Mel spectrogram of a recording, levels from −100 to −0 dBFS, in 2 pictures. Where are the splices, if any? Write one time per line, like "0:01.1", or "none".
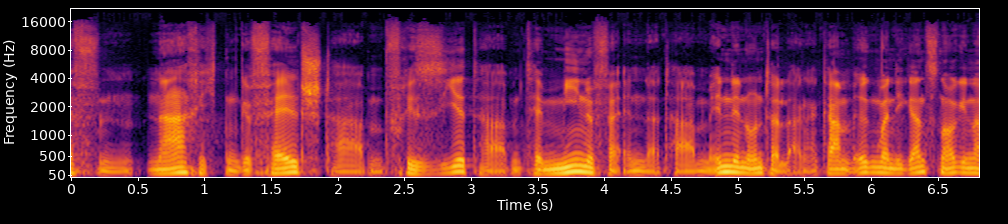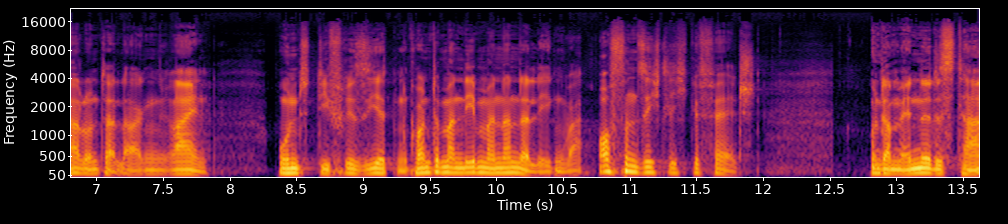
none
